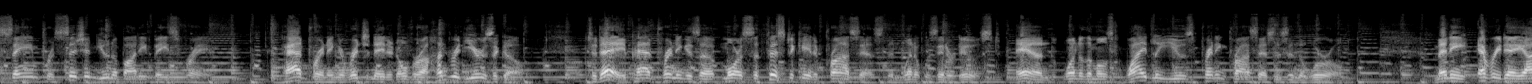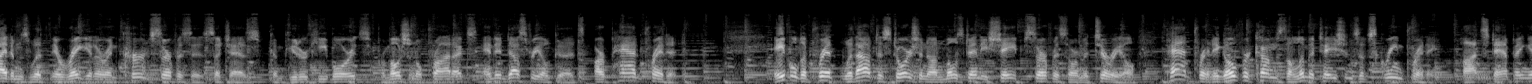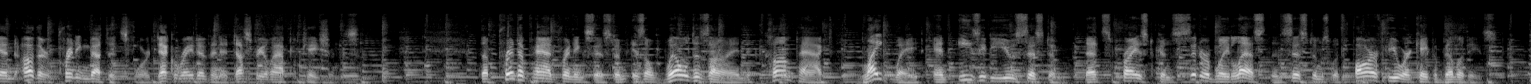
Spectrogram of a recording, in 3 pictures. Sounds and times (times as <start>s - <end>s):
Speech: 0.0s - 2.2s, 2.8s - 5.3s, 5.9s - 13.5s, 14.4s - 22.2s, 23.0s - 34.3s, 35.4s - 45.6s
Music: 0.0s - 45.9s.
